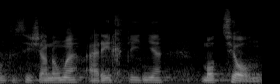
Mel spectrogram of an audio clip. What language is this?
Swiss German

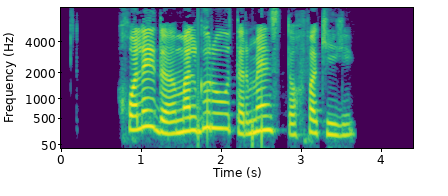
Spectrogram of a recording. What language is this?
Pashto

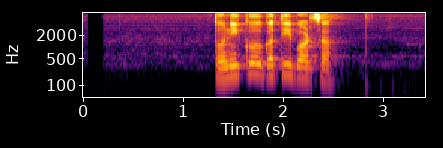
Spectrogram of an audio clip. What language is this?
Nepali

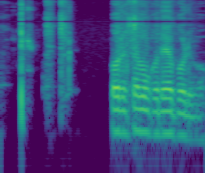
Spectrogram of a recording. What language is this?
Odia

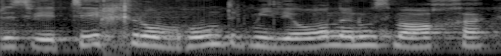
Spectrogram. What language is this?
Swiss German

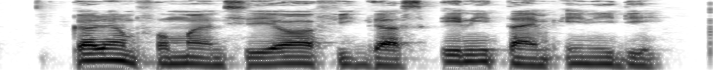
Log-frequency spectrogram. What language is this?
Nigerian Pidgin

